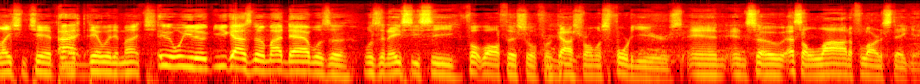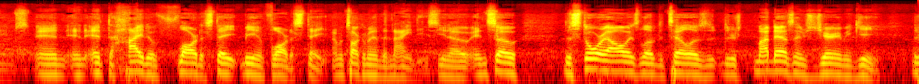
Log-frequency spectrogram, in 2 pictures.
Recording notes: Live from SEC Media Days.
